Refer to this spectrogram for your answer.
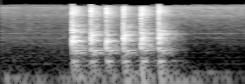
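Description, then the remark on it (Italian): Six quick, evenly spaced knocks on the door of Babborco's house, fairly loud, rapping out in a steady rhythm for about a second before quiet returns. No one speaks. “Poi va a casa di Babborco e bussa.”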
